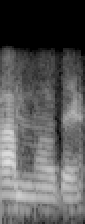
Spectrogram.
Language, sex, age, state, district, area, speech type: Sanskrit, male, 18-30, Karnataka, Uttara Kannada, rural, conversation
